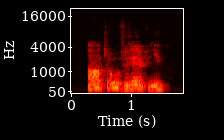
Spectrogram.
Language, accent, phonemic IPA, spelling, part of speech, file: French, Canada, /ɑ̃.tʁu.vʁi.ʁje/, entrouvririez, verb, LL-Q150 (fra)-entrouvririez.wav
- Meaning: second-person plural conditional of entrouvrir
